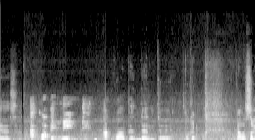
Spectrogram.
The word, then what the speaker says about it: Acquapendente: The next beauty, we've got an 1815 letter from Aquapendente to Bagnoria. Alrighty, let's look up how to say this. Acquapendente.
